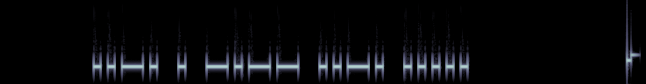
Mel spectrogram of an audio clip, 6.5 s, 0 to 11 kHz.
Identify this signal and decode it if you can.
Morse code, heard as a keyed tone, about 17 wpm, 700 Hz. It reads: FEYF5
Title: Code Groups - 5 Letter:Numbers - 17wpm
